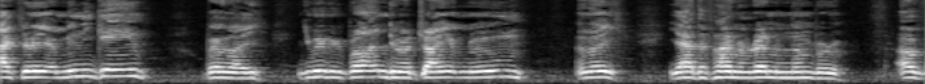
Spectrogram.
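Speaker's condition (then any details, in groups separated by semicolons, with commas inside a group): Cerebral palsy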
